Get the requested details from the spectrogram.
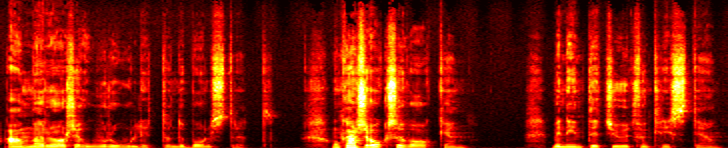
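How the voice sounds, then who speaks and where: A woman narrating a novel excerpt in a calm, measured reading. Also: on the low side, creaky. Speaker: audiobook narrator. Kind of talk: scripted narration.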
